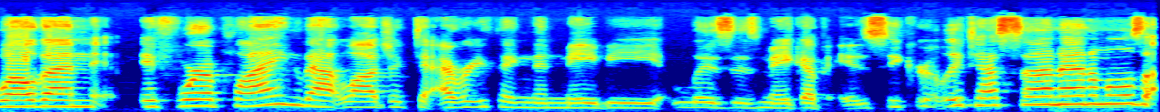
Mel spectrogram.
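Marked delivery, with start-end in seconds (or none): none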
